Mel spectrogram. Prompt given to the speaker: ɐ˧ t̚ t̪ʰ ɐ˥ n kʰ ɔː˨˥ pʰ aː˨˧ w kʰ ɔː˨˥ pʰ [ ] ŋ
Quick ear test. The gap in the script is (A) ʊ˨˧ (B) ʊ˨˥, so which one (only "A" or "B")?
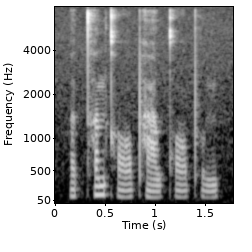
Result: A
